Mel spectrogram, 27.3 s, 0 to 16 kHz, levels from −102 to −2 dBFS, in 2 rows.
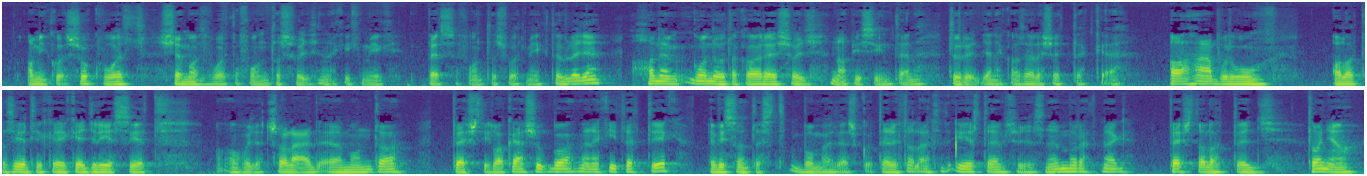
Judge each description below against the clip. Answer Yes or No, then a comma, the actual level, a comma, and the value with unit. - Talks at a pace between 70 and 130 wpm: Yes, average, 125 wpm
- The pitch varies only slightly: No, average, 3.0 semitones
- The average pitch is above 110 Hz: No, low, 105 Hz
